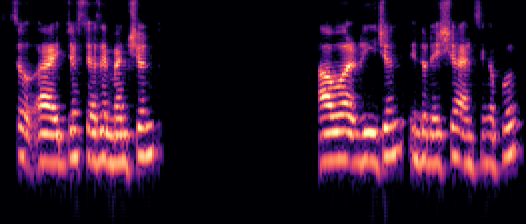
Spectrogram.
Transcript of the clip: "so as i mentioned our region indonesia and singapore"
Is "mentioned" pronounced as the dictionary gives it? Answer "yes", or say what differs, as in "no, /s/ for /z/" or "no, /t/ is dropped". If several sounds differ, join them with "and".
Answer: yes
